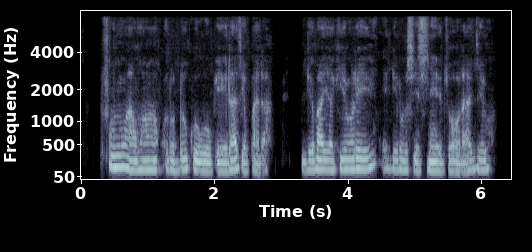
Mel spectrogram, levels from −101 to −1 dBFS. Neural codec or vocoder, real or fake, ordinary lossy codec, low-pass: codec, 16 kHz, 4.8 kbps, FACodec; fake; MP3, 64 kbps; 7.2 kHz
